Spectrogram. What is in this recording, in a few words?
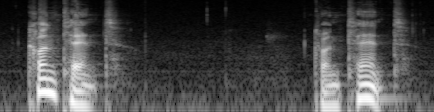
"content", English; intermediate english pronunciation test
